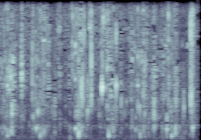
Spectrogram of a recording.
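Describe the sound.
A thirsty dog drinking water, with rapid, rhythmic wet lapping and slurping: many quick splashy laps in a steady run, moderately loud and alone.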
